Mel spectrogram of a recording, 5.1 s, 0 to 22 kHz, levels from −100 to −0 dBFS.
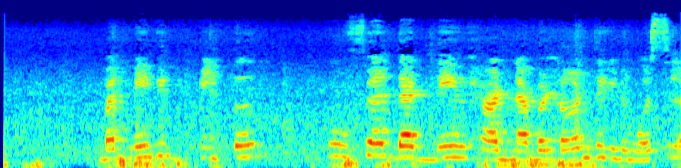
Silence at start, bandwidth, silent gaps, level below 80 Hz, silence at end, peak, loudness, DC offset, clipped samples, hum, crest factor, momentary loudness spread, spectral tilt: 0.05 s; 15.5 kHz; none; -40 dBFS; 0 s; -6 dBFS; -24 LUFS; under 0.1%; under 0.1%; none; 18 dB; 16 LU; -5.5 dB/octave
